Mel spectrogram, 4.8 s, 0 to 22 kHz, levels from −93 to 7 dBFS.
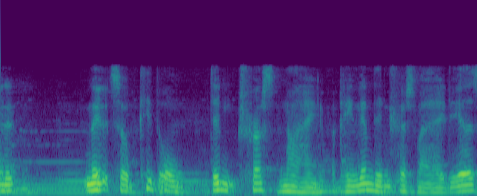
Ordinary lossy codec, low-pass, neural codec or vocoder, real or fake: Opus, 64 kbps; 5.4 kHz; codec, 24 kHz, 0.9 kbps, WavTokenizer, medium music audio release; fake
